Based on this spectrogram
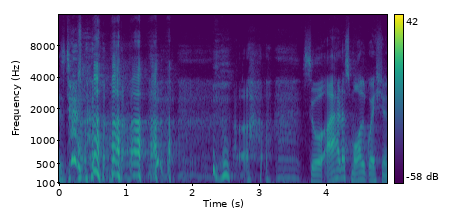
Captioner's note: both laughs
